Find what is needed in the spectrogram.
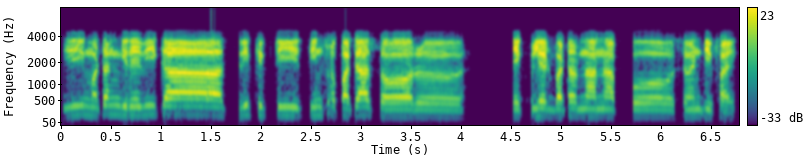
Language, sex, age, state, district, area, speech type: Urdu, male, 18-30, Bihar, Saharsa, rural, conversation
